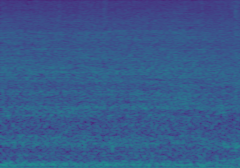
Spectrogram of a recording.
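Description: Steady low engine rumble of a car, heard from inside its cabin.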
